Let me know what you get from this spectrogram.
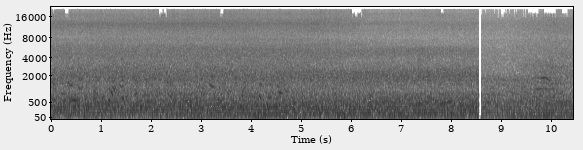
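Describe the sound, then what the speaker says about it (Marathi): A loud, unbroken roar of rushing water close by, like a waterfall pounding without pause, at a hidden waterfall in Chikhaldhara, Amravati. "पाणी इकडून वाहत चाललाय इकडे सोबत"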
